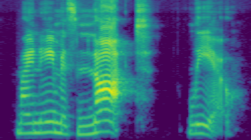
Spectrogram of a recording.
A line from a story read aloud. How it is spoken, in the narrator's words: snarled the miserable lion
